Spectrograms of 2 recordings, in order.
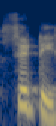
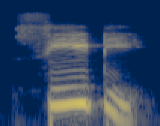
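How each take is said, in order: First: The first vowel is kept short. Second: The first vowel is stretched out long. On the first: The speaker calls it right. "Here I is a short vowel sound" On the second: The speaker calls it wrong. "you have unnecessarily stretched the sound"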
